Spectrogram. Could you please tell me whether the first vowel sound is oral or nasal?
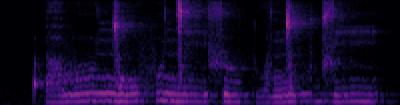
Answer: oral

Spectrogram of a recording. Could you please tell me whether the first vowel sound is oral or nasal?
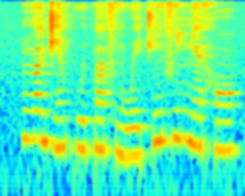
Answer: nasal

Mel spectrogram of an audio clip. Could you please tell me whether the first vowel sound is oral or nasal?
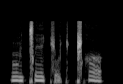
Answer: nasal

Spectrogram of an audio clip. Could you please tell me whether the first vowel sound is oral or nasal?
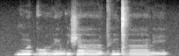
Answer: nasal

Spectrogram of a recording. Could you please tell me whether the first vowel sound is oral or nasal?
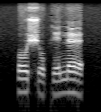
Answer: oral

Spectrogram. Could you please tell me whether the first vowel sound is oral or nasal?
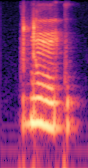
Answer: nasal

